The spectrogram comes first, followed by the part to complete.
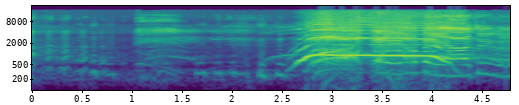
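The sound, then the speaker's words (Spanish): A soft crowd murmur, played as a sound effect, swells suddenly into loud, dense cheering and applause, with shouts and a long sustained whistle riding over the roar before it eases slightly at the end. “no me toca aplaudir y si no me mechonean otra vez.”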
